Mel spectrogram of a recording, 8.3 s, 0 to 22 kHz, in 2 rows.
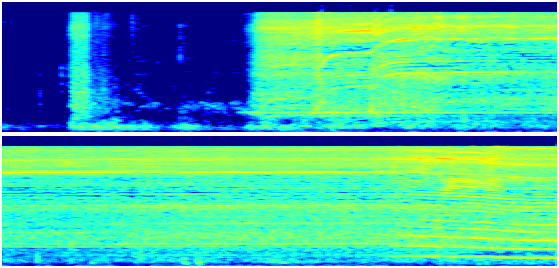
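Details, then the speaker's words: High-speed dental handpiece doing multiplanar occlusal reduction of the mesiolingual cusp, mesial slope, on a typodont mandibular first molar (#36) for a full veneer crown: a few quiet clicks, then steady high whine dropping slightly under load. "So we have completed the mesial slope reduction for the mesiolingual cusp. Now we will do the distal planar reduction."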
